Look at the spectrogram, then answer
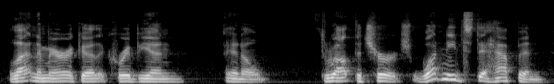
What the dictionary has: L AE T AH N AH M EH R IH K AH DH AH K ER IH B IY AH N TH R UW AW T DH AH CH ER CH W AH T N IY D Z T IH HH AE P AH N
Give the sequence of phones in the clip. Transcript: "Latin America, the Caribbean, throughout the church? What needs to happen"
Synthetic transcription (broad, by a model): L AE T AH N AH M EH R IH K AH DH AH K ER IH B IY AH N TH R UW AW T DH AH CH ER CH W AH T N IY D Z T IH HH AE P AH N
